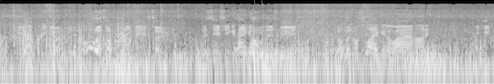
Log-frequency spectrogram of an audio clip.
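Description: Wind buffeting the microphone over a boat on a fast river current, a steady rumble, with indistinct voices breaking in now and then.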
